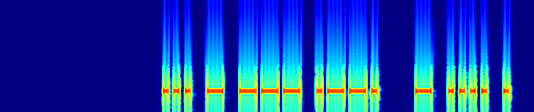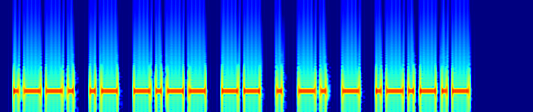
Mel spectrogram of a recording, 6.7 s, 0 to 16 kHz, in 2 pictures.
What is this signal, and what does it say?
Morse code, heard as a keyed tone, about 34 wpm, 700 Hz. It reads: STOP THE PAYMENT.
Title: Sentences from Top 1200 Words 35wpm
